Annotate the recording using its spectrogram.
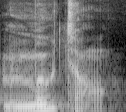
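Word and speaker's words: Mouton: Carter's beach port muton there's no R it's m o t o n muton I'm guessing that's how it's pronounced aout muton yeah muton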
